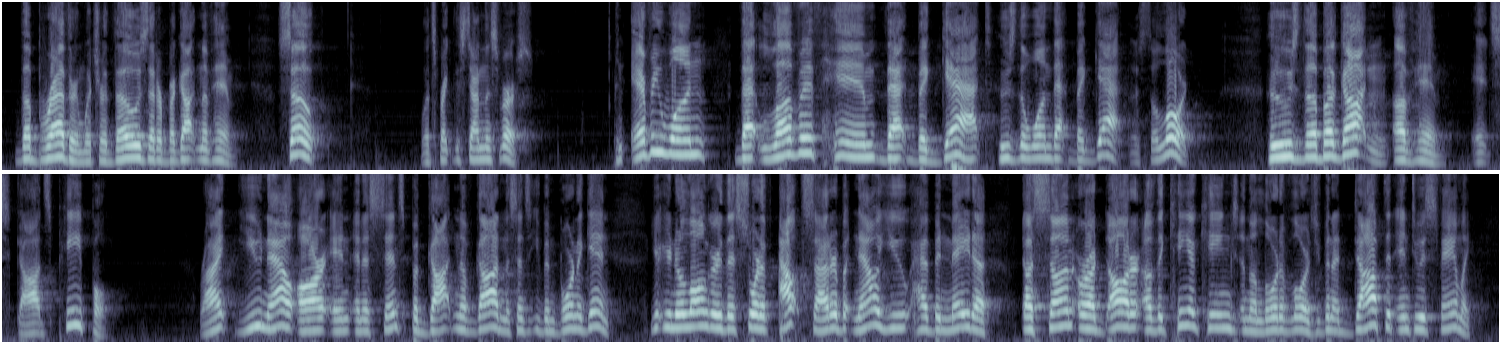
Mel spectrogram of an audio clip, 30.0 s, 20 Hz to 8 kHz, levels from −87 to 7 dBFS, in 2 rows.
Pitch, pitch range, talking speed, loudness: 175 Hz, 150-195 Hz, 190 wpm, -19 LUFS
